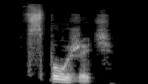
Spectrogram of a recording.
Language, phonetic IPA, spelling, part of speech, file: Polish, [ˈfspuwʒɨt͡ɕ], współżyć, verb, Pl-współżyć.ogg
